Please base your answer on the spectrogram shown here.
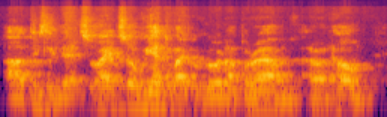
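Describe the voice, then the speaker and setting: A man's voice: on the low side, fairly even intonation, racing. Man giving a casual talk to an audience, lots of "right?", roomy hall sound. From France. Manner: conversational, asks the audience questions. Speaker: conference speaker. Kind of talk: live presentation to an audience. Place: event hall. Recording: roomy hall with faint ambience.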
